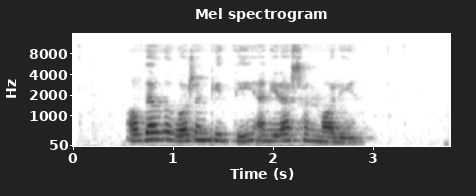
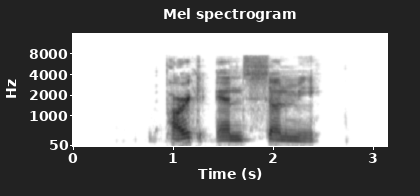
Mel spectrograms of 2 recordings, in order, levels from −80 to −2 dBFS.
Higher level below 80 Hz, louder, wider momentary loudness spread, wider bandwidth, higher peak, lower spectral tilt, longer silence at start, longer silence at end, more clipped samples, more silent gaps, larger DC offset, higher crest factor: about the same, -68 dBFS vs -70 dBFS; second, -24 LUFS vs -20 LUFS; about the same, 11 LU vs 13 LU; first, 11.5 kHz vs 8 kHz; second, -8 dBFS vs -2 dBFS; first, -6.5 dB/octave vs -2.5 dB/octave; second, 0.55 s vs 0.95 s; about the same, 0.85 s vs 0.75 s; neither; neither; neither; about the same, 18 dB vs 22 dB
